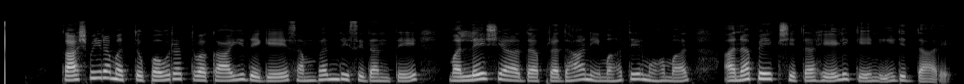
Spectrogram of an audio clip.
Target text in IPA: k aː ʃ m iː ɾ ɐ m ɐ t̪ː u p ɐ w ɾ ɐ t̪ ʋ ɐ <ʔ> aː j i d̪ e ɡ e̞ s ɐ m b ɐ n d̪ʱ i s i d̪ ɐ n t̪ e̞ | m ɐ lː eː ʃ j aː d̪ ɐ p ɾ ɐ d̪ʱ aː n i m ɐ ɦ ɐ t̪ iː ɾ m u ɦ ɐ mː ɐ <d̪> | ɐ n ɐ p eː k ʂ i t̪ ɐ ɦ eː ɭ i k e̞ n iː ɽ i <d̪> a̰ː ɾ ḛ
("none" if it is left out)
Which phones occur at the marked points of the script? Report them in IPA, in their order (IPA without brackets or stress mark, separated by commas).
k, d̪, d̪ː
